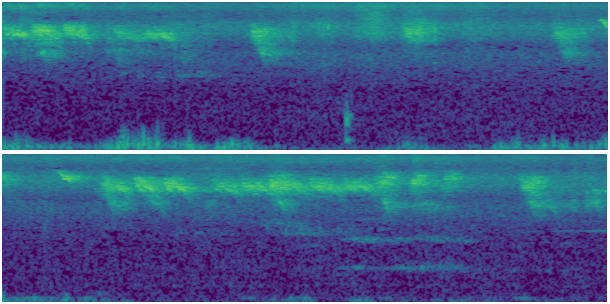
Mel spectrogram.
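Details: A sparrow building a nest of palm leaves gives short, high chirps in loose bursts, about two a second, over steady low rumbling and thumping noise.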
